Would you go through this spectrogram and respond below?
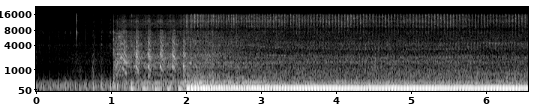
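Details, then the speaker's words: Arctic Cat Norseman sled after foam was fitted. It cranks a few times, catches, and idles evenly. The normal engine shake remains, but the rattle is gone. "a little bit still vibrating but it's not rattling I knew we'd never be able to stop that vibration"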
